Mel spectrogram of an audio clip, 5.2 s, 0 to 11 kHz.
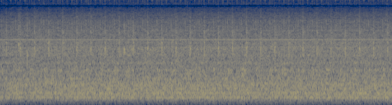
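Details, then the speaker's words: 2013 Chrysler Town and Country, Pentastar 3.6, ticking for about five months, checked with a stethoscope on the left bank valve cover: fast light ticking, two to three per second, loudest toward the front; lifter tick suspected. "i'm going to go back towards the back of it definitely louder up towards the front so what i think we're looking at is a lifter"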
